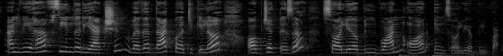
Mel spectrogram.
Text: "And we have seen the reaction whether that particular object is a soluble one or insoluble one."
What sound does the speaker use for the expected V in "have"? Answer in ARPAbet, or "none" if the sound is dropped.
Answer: V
